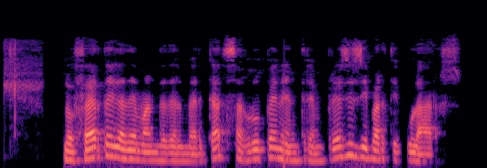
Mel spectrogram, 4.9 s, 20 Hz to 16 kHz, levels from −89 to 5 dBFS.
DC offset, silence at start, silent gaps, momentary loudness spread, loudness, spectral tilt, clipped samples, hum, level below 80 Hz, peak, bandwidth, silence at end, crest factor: under 0.1%; 0.05 s; 0.45-0.63 s; 14 LU; -25 LUFS; -5 dB/octave; under 0.1%; none; -60 dBFS; -4 dBFS; 7.8 kHz; 0.3 s; 22 dB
